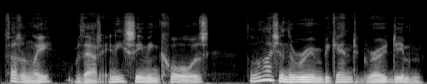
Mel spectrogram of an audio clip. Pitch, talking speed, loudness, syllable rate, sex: 110 Hz, 195 wpm, -15 LUFS, 5.8 syllables/s, male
